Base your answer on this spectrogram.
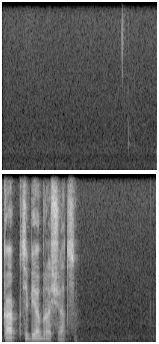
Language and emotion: Russian, neutral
